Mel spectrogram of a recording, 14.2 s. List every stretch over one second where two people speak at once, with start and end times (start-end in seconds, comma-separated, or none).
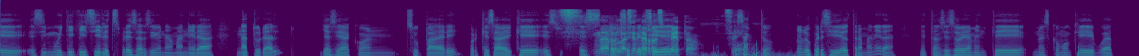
7.0-8.5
